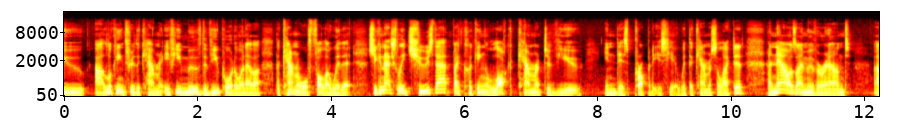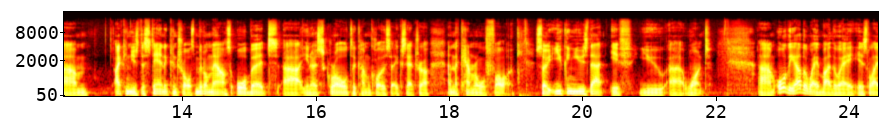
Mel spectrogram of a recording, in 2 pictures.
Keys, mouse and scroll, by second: 6.9 click, 9.0 n, 9.9 middle click, 11.6-11.9 scroll up 4, 12.1 middle click, 12.8 scroll up 1, 14.9 middle click, 15.2-15.9 scroll up 2, 15.9 scroll down 1, 16.2-16.9 scroll up 3, 17.1-17.8 scroll down 5, 19.0 n, 20.1 click, 21.6 n, 22.2 middle click, 22.6-22.9 scroll up 4, 23.1 shift+middle click, 23.5-24.1 scroll up 2, 23.7 middle click.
